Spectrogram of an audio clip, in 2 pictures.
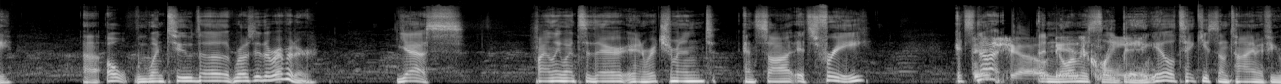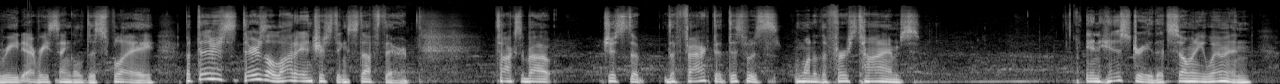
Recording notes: podcasts live from Café Anyway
